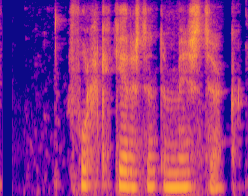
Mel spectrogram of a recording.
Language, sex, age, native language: Icelandic, female, 40-49, Icelandic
